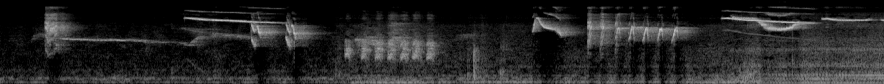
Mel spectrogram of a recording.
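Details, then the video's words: Orange-headed thrush lure song for a bird that rarely sings: varied phrases mixing sharp high whistles, rapid chattering trills and looping slurred notes, delivered in separate bursts with brief silences. "DENGAN PANCINGAN ANIS MERAH AMPUH INI, ATASI SUSAH BUNYI ANIS MERAH"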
